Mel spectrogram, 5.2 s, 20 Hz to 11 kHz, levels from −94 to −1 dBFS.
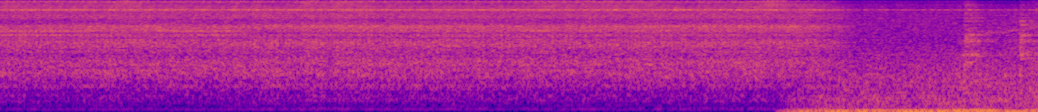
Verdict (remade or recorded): remade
